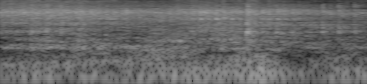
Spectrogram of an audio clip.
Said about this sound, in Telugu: బస్సు వస్తుంది చూడు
